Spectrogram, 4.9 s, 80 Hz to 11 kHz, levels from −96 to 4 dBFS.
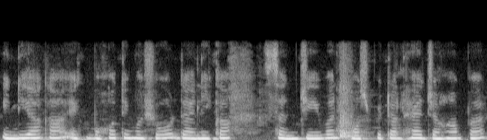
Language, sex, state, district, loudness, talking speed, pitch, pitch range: Hindi, female, Delhi, New Delhi, -11 LUFS, 170 wpm, 260 Hz, 245-275 Hz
